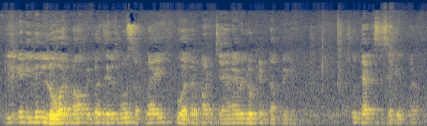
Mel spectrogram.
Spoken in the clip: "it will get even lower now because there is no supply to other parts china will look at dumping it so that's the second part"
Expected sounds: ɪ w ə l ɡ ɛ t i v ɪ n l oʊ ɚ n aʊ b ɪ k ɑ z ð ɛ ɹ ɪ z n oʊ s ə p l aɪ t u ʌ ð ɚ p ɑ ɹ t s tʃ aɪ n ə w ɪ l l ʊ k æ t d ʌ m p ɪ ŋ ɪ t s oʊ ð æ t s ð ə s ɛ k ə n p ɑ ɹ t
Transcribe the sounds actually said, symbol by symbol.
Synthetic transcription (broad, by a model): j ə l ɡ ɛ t i v ɪ n l oʊ ɚ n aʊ b ɪ k ɑ z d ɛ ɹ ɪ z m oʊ s ə p l aɪ t u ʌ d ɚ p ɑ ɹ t tʃ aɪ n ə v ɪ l l ʊ k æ t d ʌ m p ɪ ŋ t s oʊ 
